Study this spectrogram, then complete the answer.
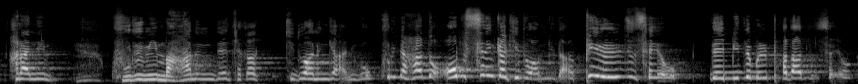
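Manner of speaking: high, earnest plea for water; mock-fervent prayer, pitched high; bold prayer. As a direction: pray boldly like a parched soldier.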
